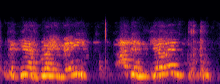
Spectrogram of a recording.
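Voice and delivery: pleading, voice rising, slow; desperate pleading. Acted. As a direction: beg them to believe you. Accused man protesting in panic.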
